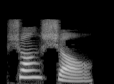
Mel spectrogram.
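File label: "双手" Mandarin Chinese; hsk; chinese-flashcards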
